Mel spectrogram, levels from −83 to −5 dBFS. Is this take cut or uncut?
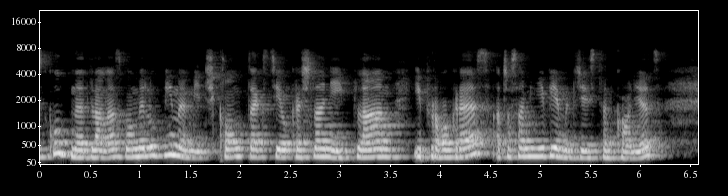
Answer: uncut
